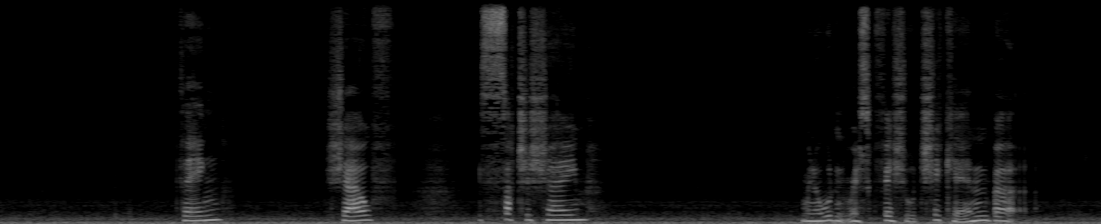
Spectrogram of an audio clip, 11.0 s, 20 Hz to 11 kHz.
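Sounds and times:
low rumble inside car cabin: 0:00.0 - 0:11.0.

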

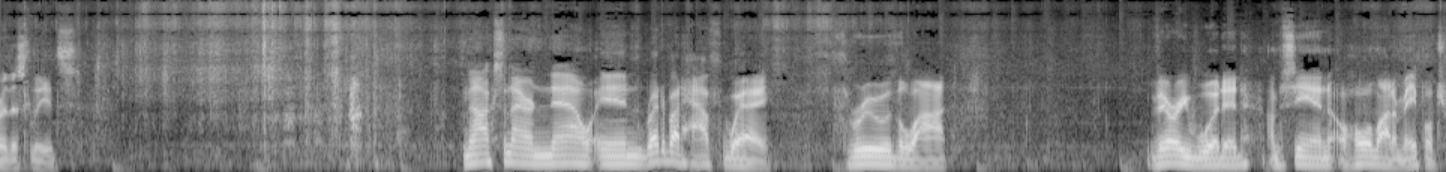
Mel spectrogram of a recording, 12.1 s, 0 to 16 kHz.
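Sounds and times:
man speaking: 0:00.0 - 0:00.8, 0:03.8 - 0:08.1, 0:09.6 - 0:12.0
footsteps crunching dry leaves: 0:00.2 - 0:12.0.

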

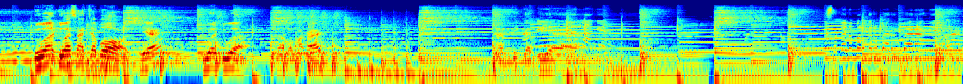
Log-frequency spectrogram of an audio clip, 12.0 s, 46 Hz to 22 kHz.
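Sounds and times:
steady bass line: 0:03.9 - 0:12.0.

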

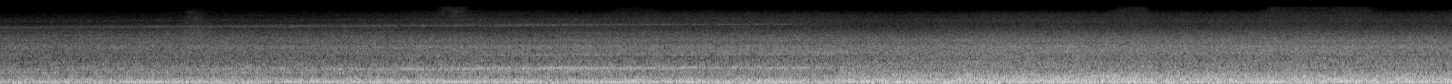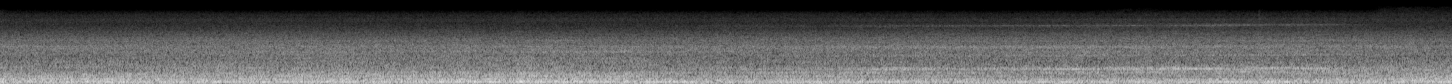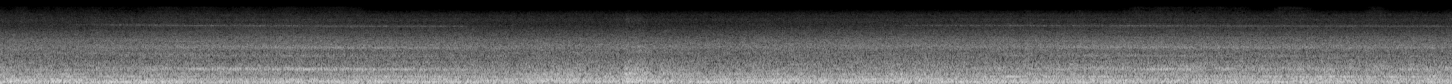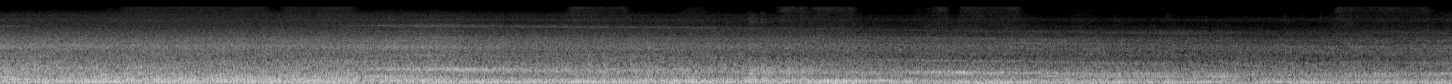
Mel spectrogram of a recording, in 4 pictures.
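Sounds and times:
train wheels rumbling: 0:00.0 - 0:58.0.

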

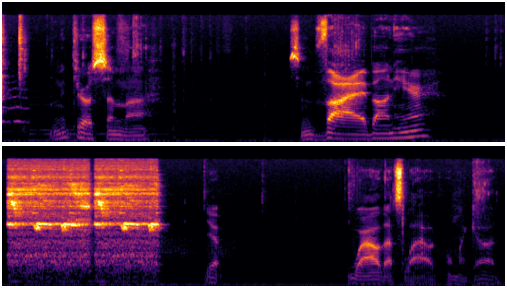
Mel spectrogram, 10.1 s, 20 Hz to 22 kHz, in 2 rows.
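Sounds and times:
loud noise with high whistling tone: 0:05.1 - 0:06.7.

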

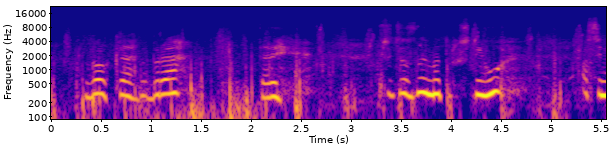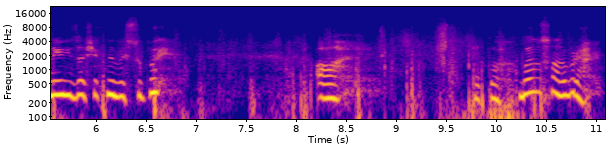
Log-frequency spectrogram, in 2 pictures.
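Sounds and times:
boots walking through snow: 0:00.0 - 0:11.0.

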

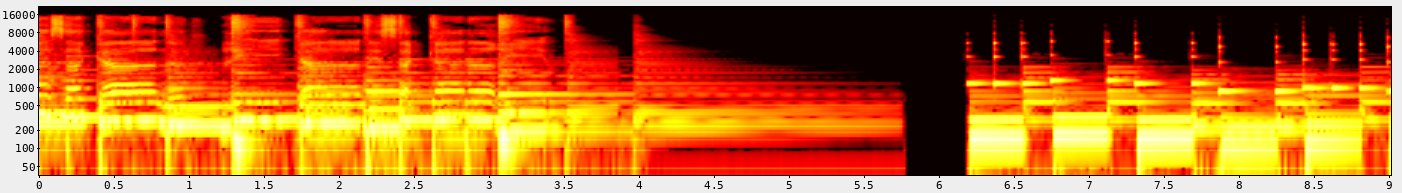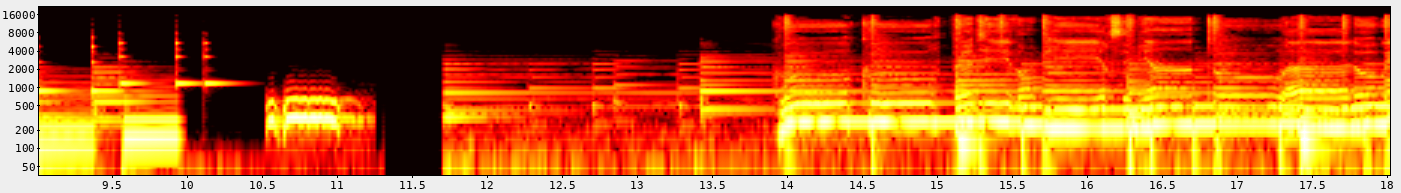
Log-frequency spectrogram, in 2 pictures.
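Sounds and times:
children's song: 0:00.0 - 0:03.7, 0:13.9 - 0:18.0
music: 0:00.0 - 0:10.2, 0:11.7 - 0:18.0
keyboard jingle: 0:06.2 - 0:10.5
cartoon owl hoot: 0:10.5 - 0:11.3.

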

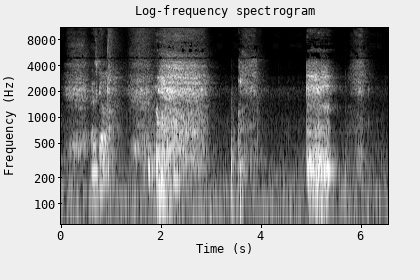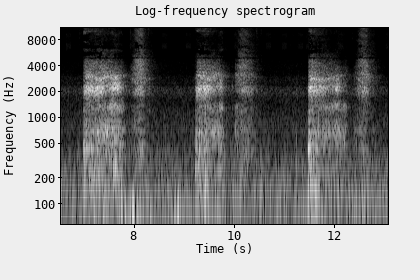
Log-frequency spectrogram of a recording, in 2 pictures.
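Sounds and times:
man huffing breaths: 0:01.3 - 0:04.2, 0:09.1 - 0:10.6, 0:11.3 - 0:13.0.

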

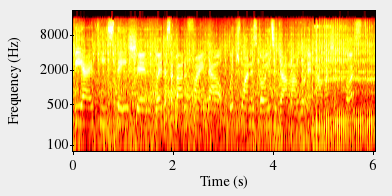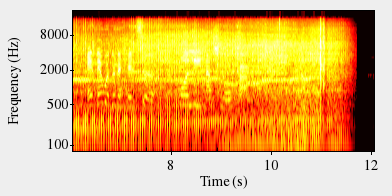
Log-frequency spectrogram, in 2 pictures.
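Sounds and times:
people talking: 0:00.0 - 0:09.6
small engine idling: 0:00.0 - 0:11.7.

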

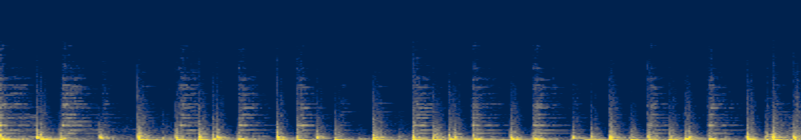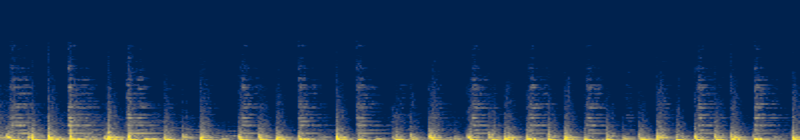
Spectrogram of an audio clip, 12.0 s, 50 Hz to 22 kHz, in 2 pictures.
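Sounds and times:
ringing bell: 0:00.0 - 0:11.8
drums struck quickly: 0:00.0 - 0:12.0.

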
